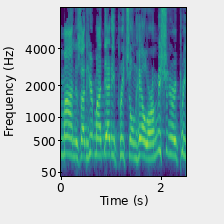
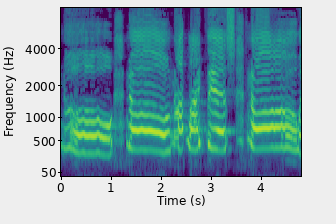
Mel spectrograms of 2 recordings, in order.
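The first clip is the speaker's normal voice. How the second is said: high, loud, drawn-out wail of grief; retold anguished scream; 6 semitones higher, 6 dB louder, much slower than usual. Wife thrown over her husband's body, acted grieving scream. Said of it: "began to scream".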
